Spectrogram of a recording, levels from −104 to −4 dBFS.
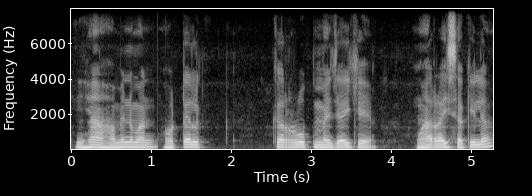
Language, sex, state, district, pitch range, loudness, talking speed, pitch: Hindi, male, Chhattisgarh, Jashpur, 125-140 Hz, -23 LUFS, 135 wpm, 130 Hz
